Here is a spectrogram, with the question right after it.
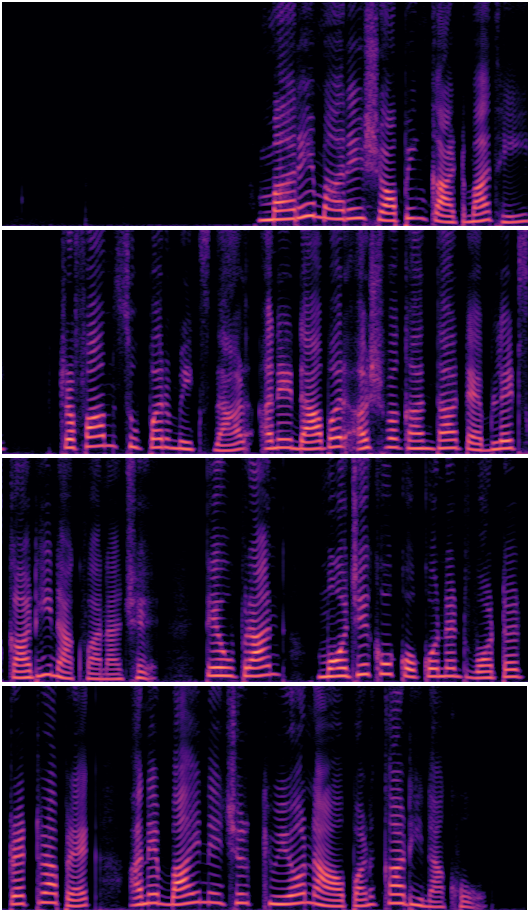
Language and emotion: Gujarati, neutral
